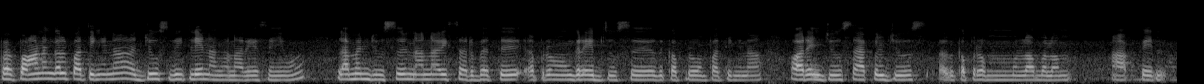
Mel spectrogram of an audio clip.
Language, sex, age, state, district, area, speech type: Tamil, female, 30-45, Tamil Nadu, Krishnagiri, rural, spontaneous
